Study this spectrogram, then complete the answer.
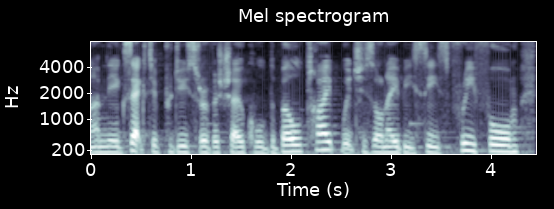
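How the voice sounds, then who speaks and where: Her voice very deep and low, a woman with an American accent speaks in a dark, mellow tone. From England, Yorkshire. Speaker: media executive. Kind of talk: interview.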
